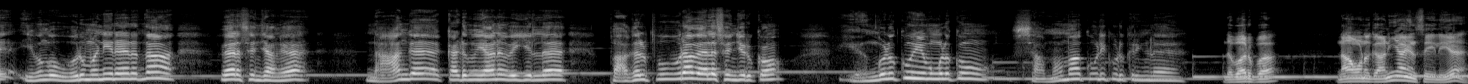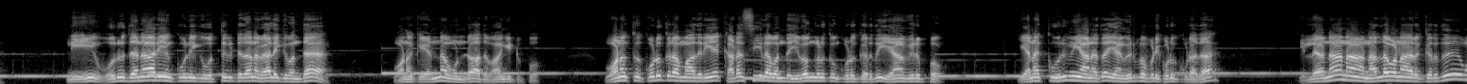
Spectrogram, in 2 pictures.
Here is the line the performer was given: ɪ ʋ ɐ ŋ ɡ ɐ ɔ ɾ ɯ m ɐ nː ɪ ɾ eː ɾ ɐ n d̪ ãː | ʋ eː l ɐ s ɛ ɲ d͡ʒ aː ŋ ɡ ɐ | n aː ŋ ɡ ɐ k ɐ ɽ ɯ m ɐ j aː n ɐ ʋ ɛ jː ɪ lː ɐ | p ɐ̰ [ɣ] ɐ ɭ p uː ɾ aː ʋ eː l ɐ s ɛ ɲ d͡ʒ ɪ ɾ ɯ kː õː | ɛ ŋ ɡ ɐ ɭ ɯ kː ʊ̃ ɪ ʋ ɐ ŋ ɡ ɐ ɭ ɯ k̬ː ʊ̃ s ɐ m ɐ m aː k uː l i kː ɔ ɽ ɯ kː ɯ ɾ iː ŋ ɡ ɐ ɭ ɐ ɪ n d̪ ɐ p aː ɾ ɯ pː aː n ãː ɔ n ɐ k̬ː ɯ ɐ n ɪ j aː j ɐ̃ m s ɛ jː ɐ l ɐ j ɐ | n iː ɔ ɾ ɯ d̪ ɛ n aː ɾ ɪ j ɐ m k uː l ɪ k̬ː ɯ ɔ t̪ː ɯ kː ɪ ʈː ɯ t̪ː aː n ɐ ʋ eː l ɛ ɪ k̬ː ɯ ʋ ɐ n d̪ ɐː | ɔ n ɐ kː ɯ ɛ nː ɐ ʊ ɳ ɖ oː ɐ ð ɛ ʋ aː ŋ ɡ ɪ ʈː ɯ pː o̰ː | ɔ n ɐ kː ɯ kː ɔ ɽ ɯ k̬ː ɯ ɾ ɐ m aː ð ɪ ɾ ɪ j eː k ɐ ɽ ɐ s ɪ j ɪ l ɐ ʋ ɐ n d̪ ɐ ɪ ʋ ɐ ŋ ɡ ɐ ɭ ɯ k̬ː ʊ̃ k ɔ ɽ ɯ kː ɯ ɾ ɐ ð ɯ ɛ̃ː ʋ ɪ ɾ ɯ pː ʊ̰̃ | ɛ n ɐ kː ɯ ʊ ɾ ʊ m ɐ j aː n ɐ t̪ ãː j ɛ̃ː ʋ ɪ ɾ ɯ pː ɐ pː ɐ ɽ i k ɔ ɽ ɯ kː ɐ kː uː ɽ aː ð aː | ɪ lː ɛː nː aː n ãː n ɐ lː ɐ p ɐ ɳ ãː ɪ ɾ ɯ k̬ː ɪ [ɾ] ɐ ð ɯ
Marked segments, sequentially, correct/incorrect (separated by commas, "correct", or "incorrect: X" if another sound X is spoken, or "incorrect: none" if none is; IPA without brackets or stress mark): correct, correct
